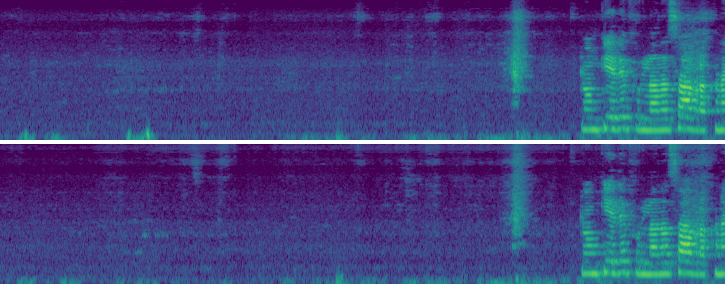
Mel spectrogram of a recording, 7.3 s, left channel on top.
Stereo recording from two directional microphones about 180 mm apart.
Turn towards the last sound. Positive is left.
turn(degrees=-15)  # may be behind; listen again after turning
